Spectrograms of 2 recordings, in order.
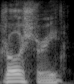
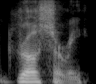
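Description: First: The middle consonant is an 'sh' sound. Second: The middle consonant is an 's' sound. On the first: The speaker calls it wrong. "I put a SH in it. ... I've always said grocery" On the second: The speaker calls it right. "I know the correct way is grocery"

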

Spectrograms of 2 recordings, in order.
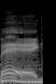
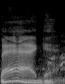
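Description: First: It is said with a Wisconsin accent. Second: It is said with a standard accent.

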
